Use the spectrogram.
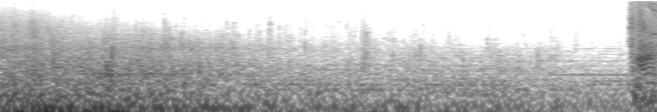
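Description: A Confringo blasting spell explodes in Hogwarts Legacy, a loud, rumbling blast with a deep roar that sustains and slowly fades, then a sharp new burst right at the end.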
